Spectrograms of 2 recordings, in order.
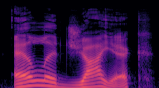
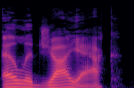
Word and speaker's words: elegiac: Next word is elegiac, or elegiac, or elegiac, or elegiacal. Any one of those is fine. It is spelled E-L-E-G-I-A-C.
